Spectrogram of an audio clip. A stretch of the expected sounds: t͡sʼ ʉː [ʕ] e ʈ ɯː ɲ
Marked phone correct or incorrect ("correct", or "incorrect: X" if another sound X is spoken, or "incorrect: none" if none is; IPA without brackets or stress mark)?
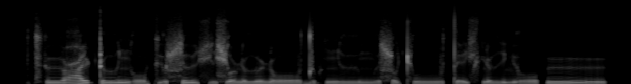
correct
